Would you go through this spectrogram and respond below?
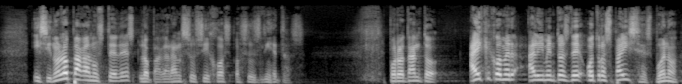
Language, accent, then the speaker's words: Spanish; Palma, Balearic Islands, Spain; accent: Castilian; moved away as an adult; now in Pamplona, Spain; de origen o natural de Palma de Mallorca, de padre italiano y de madre mallorquina. Pero vaya, yo ya nací en Palma de Mallorca, por lo que ven mi acento es totalmente castellano, no tengo acento italiano.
